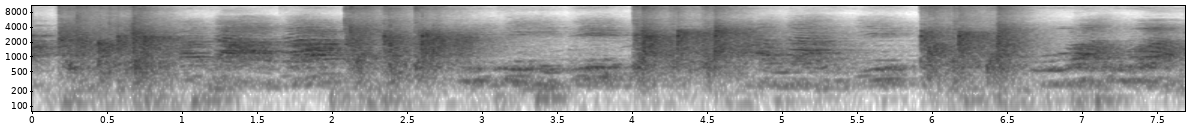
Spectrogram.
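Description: Children in a classroom clap their hands in short, loud bursts that recur every couple of seconds, with young voices chattering between the rounds of claps.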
